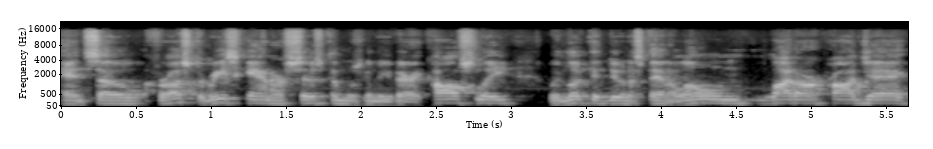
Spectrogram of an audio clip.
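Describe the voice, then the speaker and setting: With very even loudness and hardly any pauses, a man speaks at a fairly quick pace and a medium pitch. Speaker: utility vegetation manager. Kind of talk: webinar presentation. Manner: fast; halting, repeats words.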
